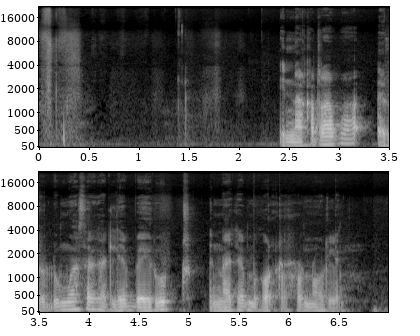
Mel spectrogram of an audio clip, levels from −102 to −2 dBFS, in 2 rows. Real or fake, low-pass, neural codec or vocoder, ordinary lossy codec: real; none; none; none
